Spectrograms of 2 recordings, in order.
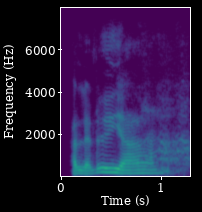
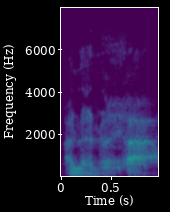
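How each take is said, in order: First: It is said in an ordinary everyday voice. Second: It is said in a put-on husky voice. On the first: This is the person's natural manner. "평상시 목소리는 할렐루야 이런 목소리인데" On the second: The person is putting on an air of holiness. "허스키가 아닌데 여기 쓰면은"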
